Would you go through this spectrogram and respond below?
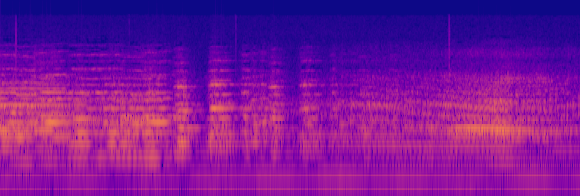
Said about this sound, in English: At that very moment, the big black seaplane is heard over the mysterious plantation house, circling for a landing. And gracefully skids to a stop on the beach.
